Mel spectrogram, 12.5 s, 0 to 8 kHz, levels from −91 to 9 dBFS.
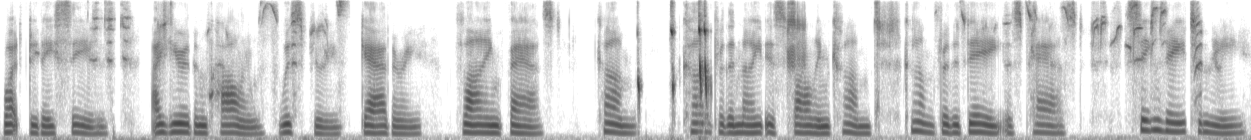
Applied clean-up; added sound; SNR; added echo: neural diffusion model UNIVERSE++.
